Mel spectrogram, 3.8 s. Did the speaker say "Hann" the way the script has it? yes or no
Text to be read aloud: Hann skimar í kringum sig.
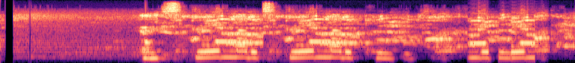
yes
